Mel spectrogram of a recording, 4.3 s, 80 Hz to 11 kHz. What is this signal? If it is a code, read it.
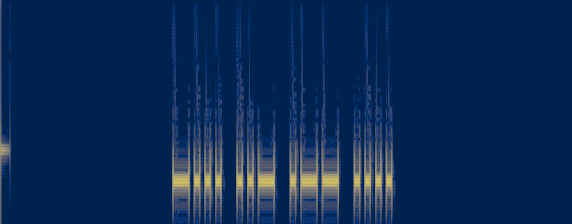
Morse code, heard as a keyed tone, about 30 wpm, 700 Hz. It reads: BUWH
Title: Four Challenging Letter-Number Combinations 30wpm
